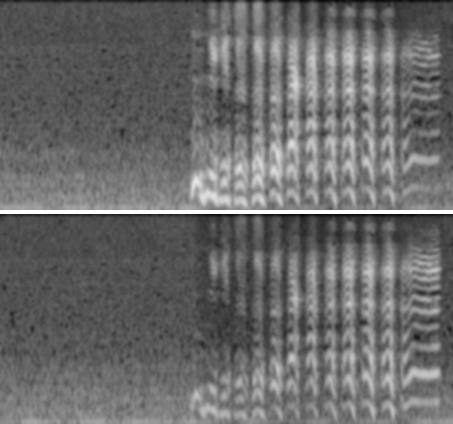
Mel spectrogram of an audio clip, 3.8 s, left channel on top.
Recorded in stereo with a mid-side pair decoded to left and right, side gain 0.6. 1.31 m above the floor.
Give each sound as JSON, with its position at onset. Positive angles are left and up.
{"t": 1.6, "sound": "laughter", "azimuth_deg": 60}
